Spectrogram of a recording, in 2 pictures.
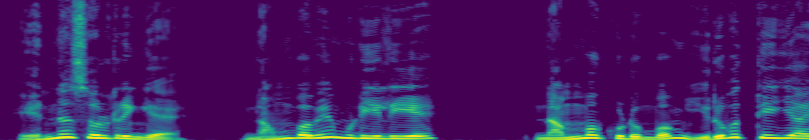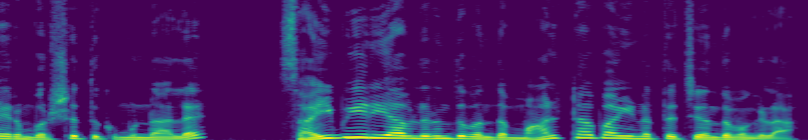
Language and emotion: Tamil, surprised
